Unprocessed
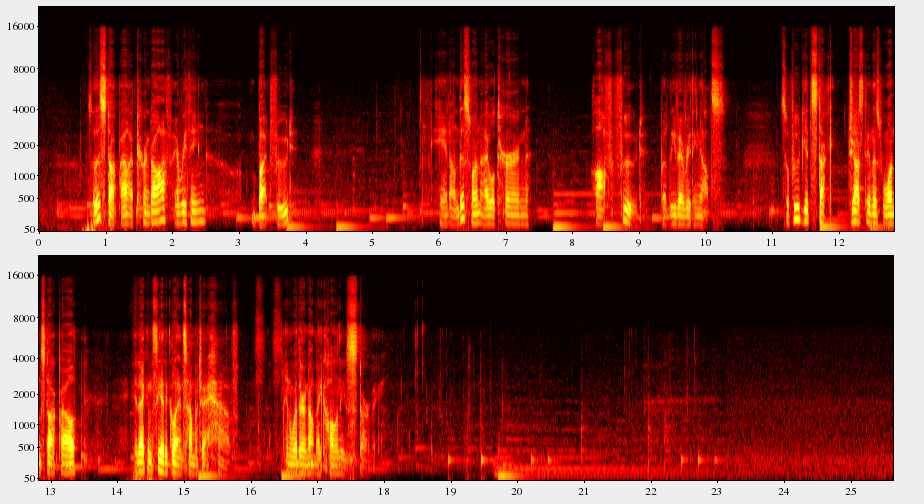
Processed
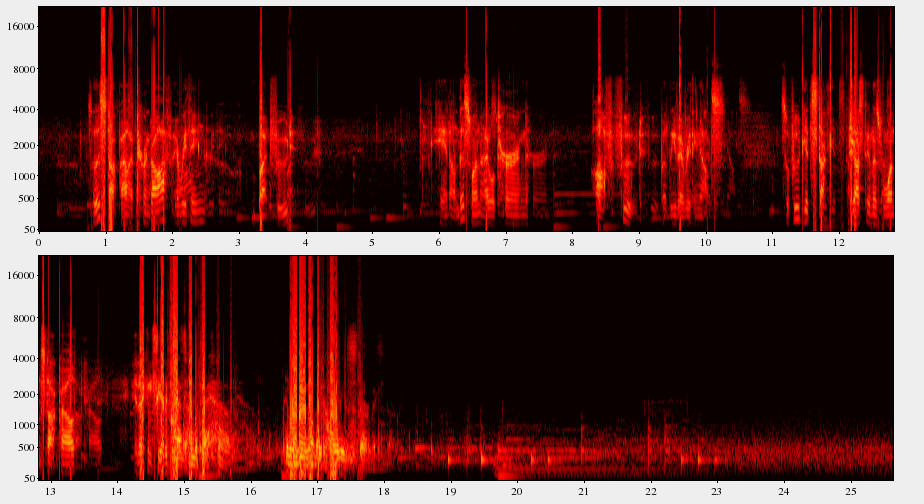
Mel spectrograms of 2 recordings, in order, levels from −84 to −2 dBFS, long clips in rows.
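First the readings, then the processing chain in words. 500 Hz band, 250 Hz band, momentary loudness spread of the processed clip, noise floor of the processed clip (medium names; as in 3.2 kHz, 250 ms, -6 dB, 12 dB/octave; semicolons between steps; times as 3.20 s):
-16.5 dB, -18.0 dB, 22 LU, -67 dBFS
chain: band-pass sweep 2.5 kHz -> 450 Hz, 14.54–15.07 s; integer overflow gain 22 dB; delay 410 ms -19 dB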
